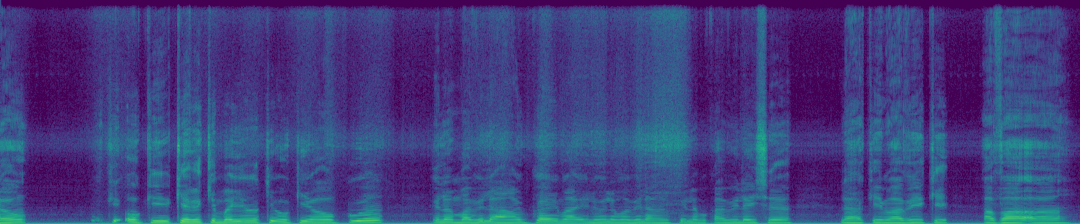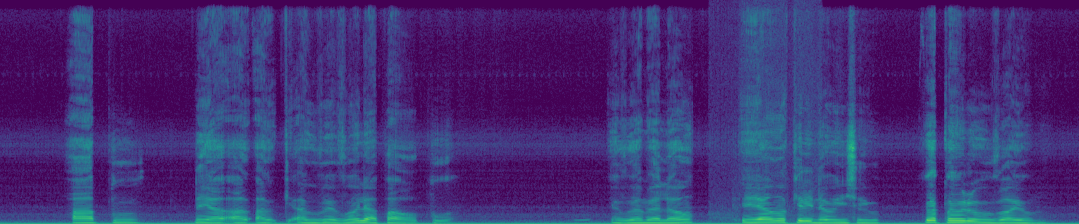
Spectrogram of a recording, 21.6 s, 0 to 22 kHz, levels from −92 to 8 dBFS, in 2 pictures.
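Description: From 17.88 to 19.01 s, the speech turns grainy and noisy. This is likely a stuck bit, knocking about half the samples off by a step of around -45 dBFS.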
